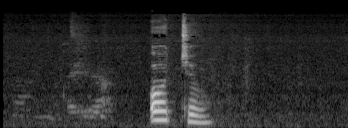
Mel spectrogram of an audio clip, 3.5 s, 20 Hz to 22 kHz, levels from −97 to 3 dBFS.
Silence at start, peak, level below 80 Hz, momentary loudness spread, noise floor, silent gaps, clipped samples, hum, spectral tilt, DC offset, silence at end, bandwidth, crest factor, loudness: 1.5 s; -8 dBFS; -78 dBFS; 20 LU; -63 dBFS; none; under 0.1%; none; -3 dB/octave; under 0.1%; 1.4 s; 14.5 kHz; 22 dB; -24 LUFS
